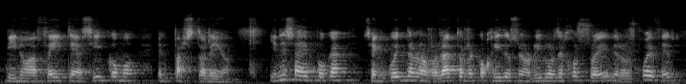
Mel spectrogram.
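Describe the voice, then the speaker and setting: A man's voice: a little high, a bit bright. A man giving a classroom lecture on the Bible, explaining at a map and tagging his sentences with "¿eh?" and "¿no?". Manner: explains at a map, with constant "¿eh?" and "¿no?" tags. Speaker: Bible teacher. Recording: echoey room, faint ambient noise.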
